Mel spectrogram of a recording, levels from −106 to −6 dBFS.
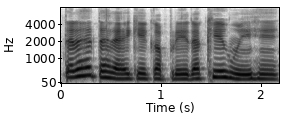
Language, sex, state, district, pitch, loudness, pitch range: Hindi, male, Himachal Pradesh, Shimla, 195 Hz, -13 LUFS, 185-240 Hz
